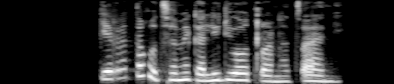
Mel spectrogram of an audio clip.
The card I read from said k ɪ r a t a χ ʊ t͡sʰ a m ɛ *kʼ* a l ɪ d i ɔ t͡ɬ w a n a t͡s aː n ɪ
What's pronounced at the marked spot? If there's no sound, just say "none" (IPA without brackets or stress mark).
k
